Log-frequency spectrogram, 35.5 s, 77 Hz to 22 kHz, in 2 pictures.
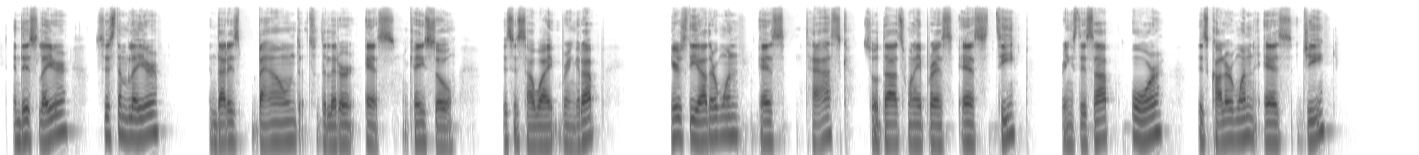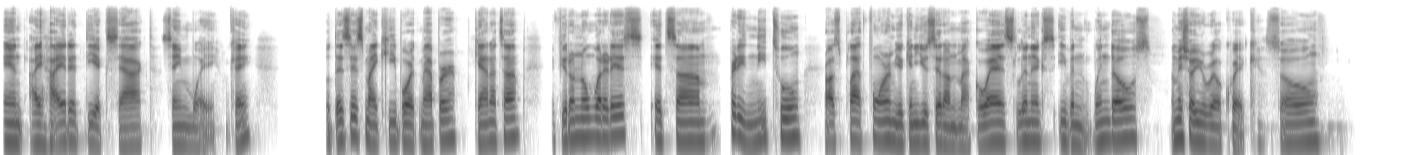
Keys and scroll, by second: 8.7-10.2 typing, 12.5 alt+super+a, 12.6 t, 14.0-15.7 typing, 16.4 alt+super+c, 19.0 alt+super+c, 21.3-23.3 typing, 33.5-35.4 typing.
